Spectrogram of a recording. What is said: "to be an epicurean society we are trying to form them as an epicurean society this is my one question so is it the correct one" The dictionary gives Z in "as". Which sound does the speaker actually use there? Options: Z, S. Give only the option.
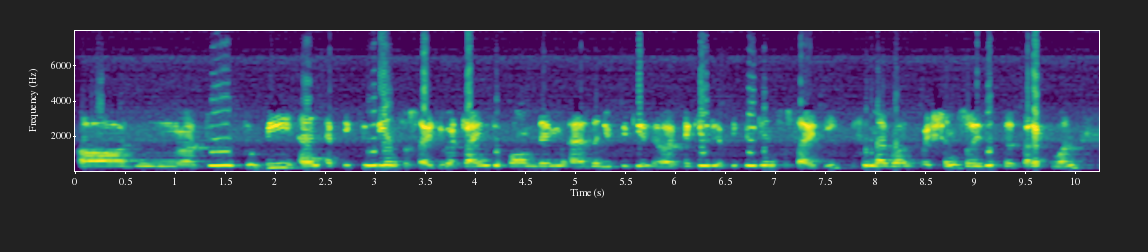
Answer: Z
